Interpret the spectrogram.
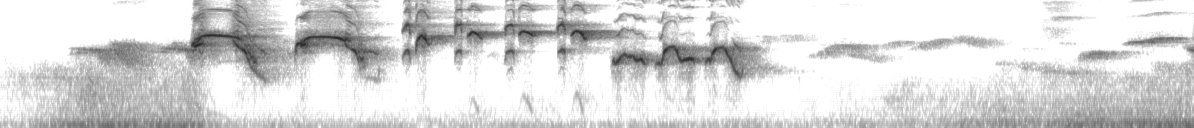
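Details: Oriental magpie-robin lure song for baiting rivals into replying: after a faint rumble, a loud series of slurred whistles and clipped notes ending in a wavering phrase, then near quiet and background noise.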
